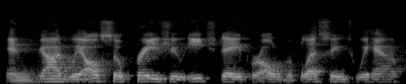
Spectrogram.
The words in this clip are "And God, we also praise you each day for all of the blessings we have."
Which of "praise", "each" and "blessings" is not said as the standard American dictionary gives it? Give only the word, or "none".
none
